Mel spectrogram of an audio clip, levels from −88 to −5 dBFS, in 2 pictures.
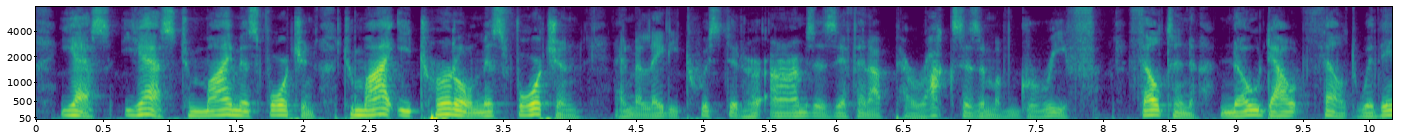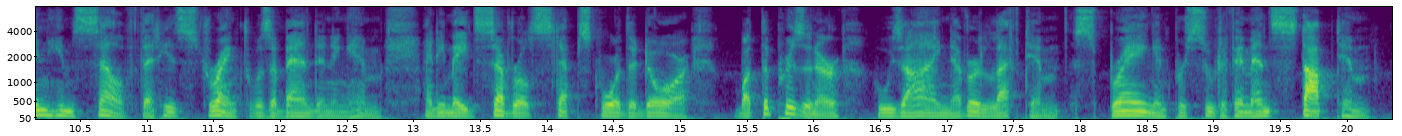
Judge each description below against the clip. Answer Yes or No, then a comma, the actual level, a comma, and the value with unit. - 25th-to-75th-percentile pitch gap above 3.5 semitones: Yes, average, 5.0 semitones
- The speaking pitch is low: Yes, low, 100 Hz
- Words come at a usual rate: Yes, average, 170 wpm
